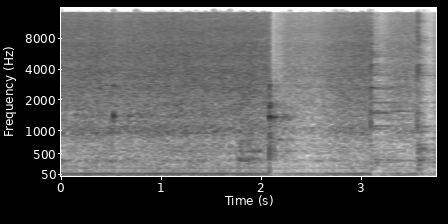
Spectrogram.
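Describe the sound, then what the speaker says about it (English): A salad of mango, dill, cranberries and tomato is stirred in a pan, making a dense, steady rustling hiss, close and loud, followed by a few sharp clacks and scrapes of the utensil against the pan. "Just easier to stir it here, and everything will kind of pick up the flavor."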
